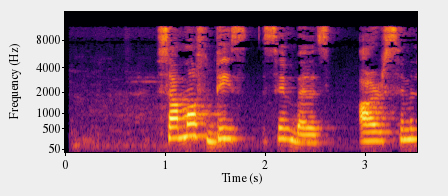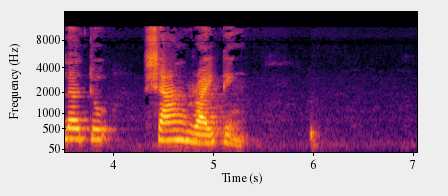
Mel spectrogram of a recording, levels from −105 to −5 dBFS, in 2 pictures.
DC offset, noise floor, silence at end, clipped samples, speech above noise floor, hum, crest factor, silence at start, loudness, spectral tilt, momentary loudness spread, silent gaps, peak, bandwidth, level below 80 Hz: under 0.1%; -66 dBFS; 1.05 s; under 0.1%; 49 dB; none; 18 dB; 0.95 s; -18 LUFS; -4 dB/octave; 15 LU; none; -2 dBFS; 11.5 kHz; -64 dBFS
